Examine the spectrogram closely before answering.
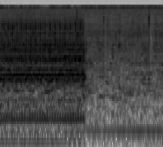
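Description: A tractor engine runs with a steady hum.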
